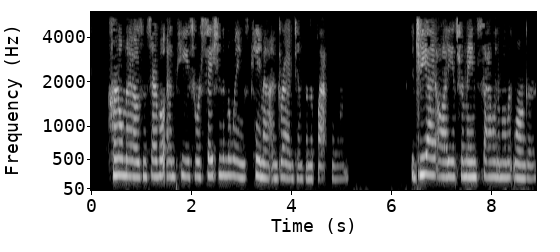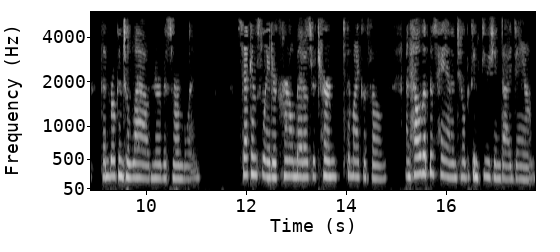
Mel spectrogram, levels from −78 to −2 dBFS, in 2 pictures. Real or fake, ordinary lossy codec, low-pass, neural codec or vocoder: fake; MP3, 24 kbps; 5.4 kHz; codec, 44.1 kHz, 7.8 kbps, Pupu-Codec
